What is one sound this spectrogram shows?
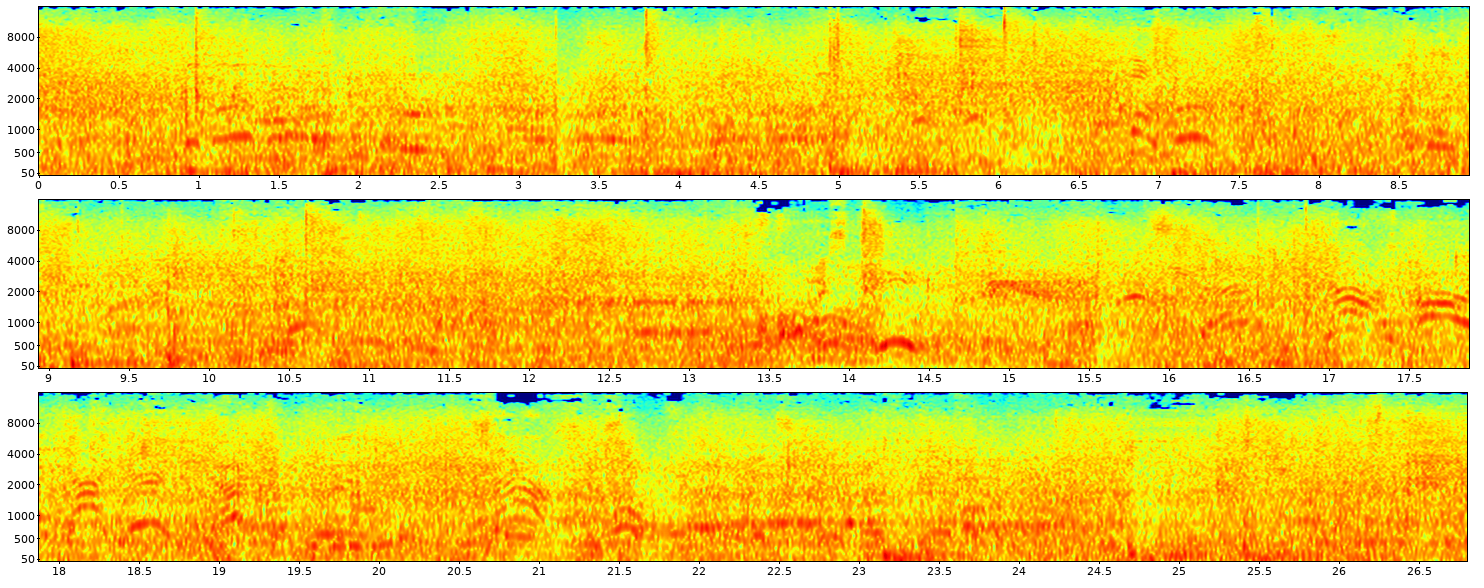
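A crowd of spectators chatters steadily in a large echoing arena.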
